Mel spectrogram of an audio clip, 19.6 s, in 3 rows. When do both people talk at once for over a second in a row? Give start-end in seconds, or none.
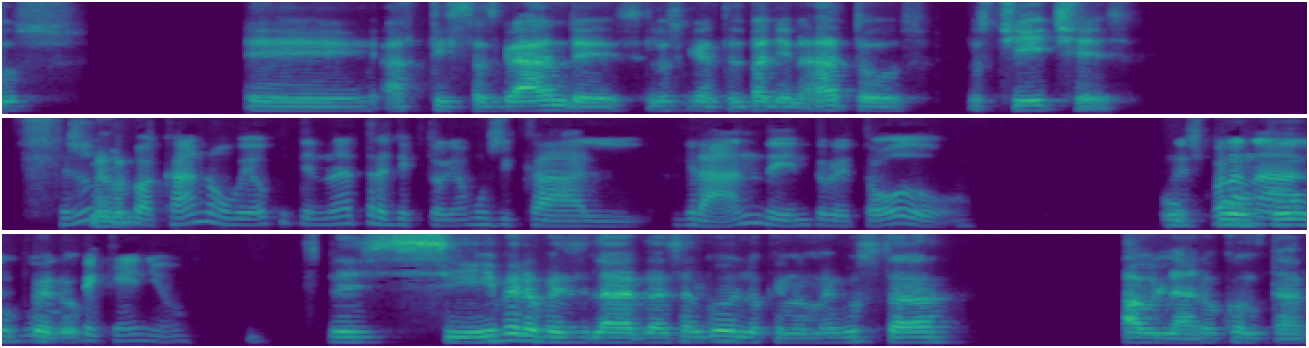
12.3-13.6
